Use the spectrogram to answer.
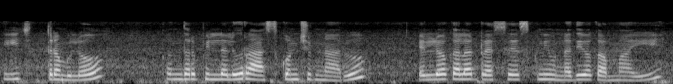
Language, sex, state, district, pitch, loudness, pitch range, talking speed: Telugu, female, Telangana, Hyderabad, 235 Hz, -16 LUFS, 215-245 Hz, 105 wpm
